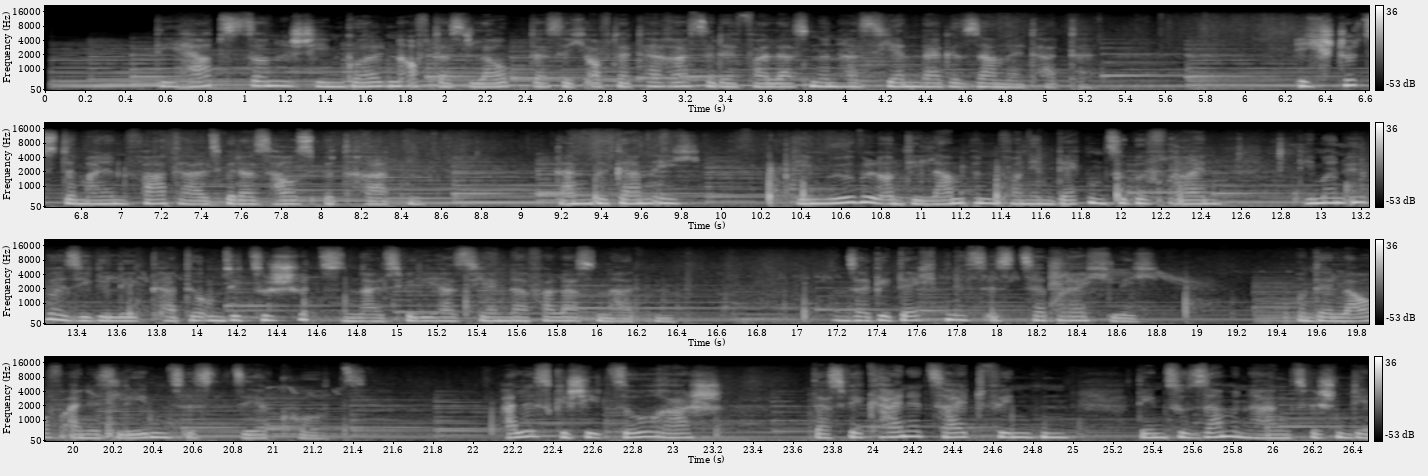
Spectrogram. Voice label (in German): erzaehlung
